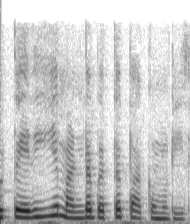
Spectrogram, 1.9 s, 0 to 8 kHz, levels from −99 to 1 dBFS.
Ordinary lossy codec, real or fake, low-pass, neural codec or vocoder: MP3, 64 kbps; fake; 7.2 kHz; codec, 16 kHz in and 24 kHz out, 2.2 kbps, FireRedTTS-2 codec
